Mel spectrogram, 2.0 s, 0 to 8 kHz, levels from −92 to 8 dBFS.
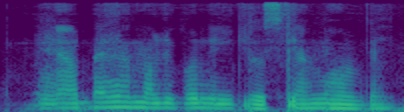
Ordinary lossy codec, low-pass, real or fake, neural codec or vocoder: none; 7.2 kHz; fake; codec, 16 kHz in and 24 kHz out, 0.6 kbps, FireRedTTS-2 codec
